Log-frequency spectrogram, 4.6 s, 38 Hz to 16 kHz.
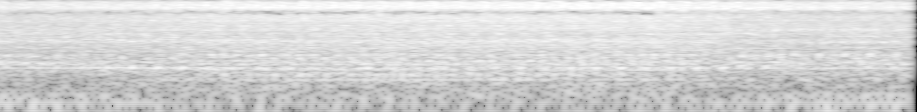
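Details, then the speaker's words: Crash-damaged Audi D2 S8 V8, first start in about a year: quiet, smooth, even idle after silicone spray on the crank pulley, which had been rubbing (shiny stripe) and made noise even with the belt off; pulley seating to be checked. "I sprayed WD silicone on that particular spot and it basically started running normally and quiet"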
